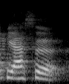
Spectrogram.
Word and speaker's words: Piaget: Tulisannya Piaget. Dibacanya Piaget.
